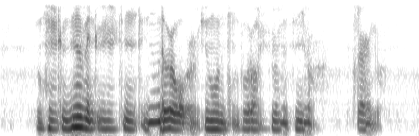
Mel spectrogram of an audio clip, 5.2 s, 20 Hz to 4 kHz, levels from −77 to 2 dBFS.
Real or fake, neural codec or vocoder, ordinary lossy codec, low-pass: fake; autoencoder, 44.1 kHz, a latent of 192 numbers a frame, MeloTTS; Opus, 64 kbps; 3.6 kHz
